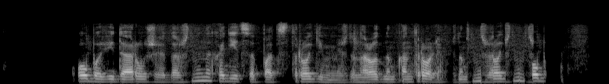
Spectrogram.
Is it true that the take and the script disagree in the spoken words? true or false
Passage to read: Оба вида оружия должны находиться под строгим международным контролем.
true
